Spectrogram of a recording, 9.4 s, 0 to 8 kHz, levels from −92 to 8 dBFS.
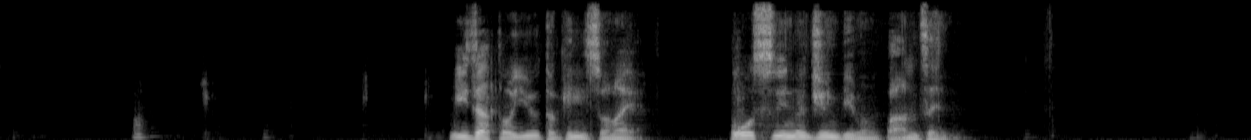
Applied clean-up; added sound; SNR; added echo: neural mask model DeepFilterNet 3.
